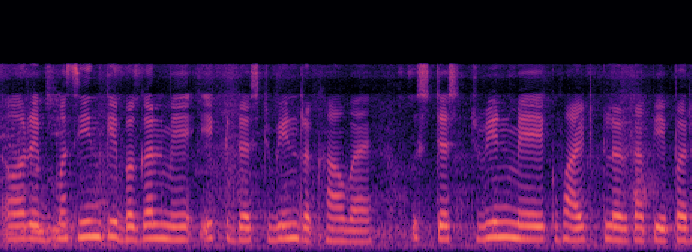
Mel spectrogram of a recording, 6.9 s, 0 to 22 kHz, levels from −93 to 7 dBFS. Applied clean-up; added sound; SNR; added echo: none; none; none; none.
